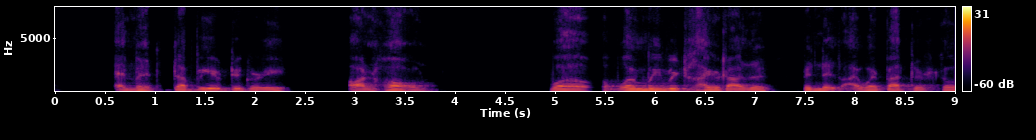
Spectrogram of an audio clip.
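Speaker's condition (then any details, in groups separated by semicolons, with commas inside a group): Cerebral palsy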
